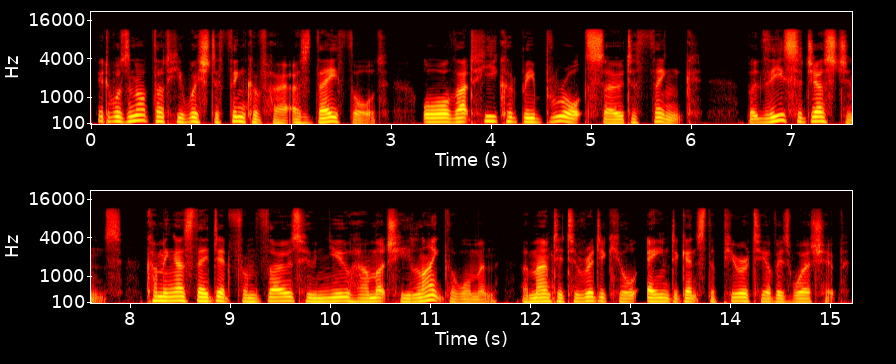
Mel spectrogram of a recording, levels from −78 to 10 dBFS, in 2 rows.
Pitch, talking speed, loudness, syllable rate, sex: 125 Hz, 195 wpm, -18 LUFS, 4.8 syllables/s, male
